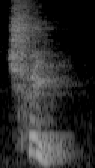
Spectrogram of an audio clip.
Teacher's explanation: T 다음에 얼이 있으니까 얘도 똑같이 구개음을 해서 트릿이 아니라 치라고 발음하시면 됩니다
